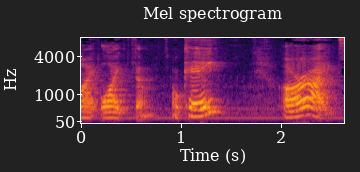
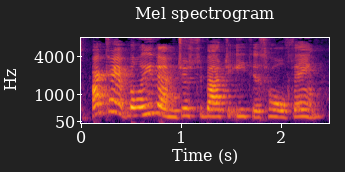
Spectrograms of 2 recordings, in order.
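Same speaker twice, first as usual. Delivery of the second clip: normal talking voice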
